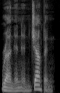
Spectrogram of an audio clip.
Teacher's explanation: But as I noted, in multisyllable words, that final unstressed syllable had been reduced down to an N sound at the end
